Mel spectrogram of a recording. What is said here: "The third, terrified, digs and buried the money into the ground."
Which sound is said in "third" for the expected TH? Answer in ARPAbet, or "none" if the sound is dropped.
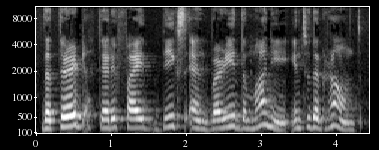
T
